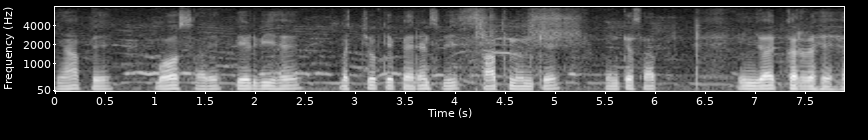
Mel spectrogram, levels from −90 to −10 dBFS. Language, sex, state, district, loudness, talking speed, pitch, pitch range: Hindi, male, Bihar, Vaishali, -21 LUFS, 145 wpm, 110 Hz, 105-115 Hz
